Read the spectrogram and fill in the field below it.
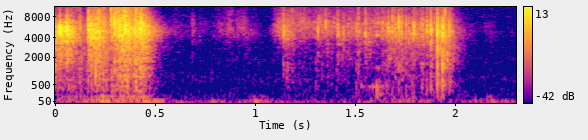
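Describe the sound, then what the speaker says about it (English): Tarot oracle cards are shuffled in two quick, quiet riffling bursts with a short pause between them, close by and without any talk. "let's go ahead and shuffle up the cards real quick"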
